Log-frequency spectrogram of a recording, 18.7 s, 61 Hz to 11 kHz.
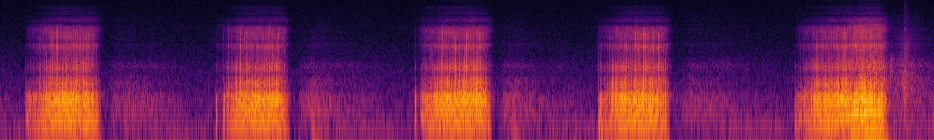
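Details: Steady, loud, rattling snores, five in about 19 seconds (roughly 16 a minute), with quiet breaths out between; sound-effect recording of snoring.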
